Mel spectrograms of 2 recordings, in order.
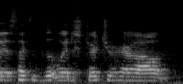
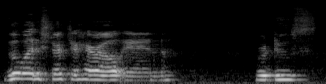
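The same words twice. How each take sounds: First: Talking with retainers in; words slurred round a retainer; wearing a retainer. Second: Retainer in, repeated more carefully; wearing a retainer. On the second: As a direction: say it around a dental retainer. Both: Real, not acted. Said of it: "I'm talking where I have my retainers in".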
